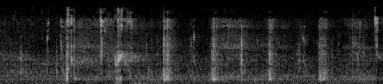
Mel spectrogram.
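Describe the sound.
Biting and chewing sea salt and vinegar almonds: many crisp, irregular crunches, each a sharp, bright snap that fades quickly, with no voices.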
